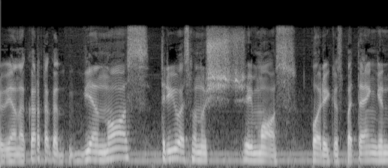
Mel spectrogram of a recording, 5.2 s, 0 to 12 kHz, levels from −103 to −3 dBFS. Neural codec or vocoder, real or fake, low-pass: none; real; 7.2 kHz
